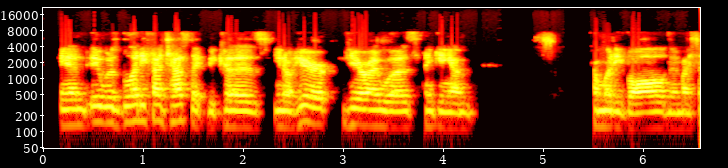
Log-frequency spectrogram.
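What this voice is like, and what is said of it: Usual voice. Nothing is said of it.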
